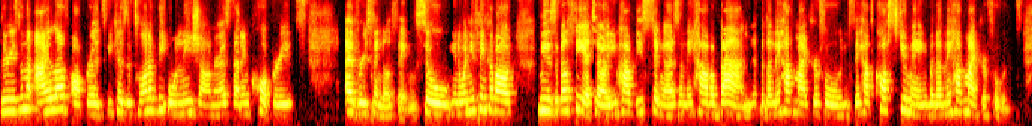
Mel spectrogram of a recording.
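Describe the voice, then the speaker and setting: With a Trinidadian accent, a woman delivers her words at a very fast pace, her fairly high pitch showing ordinary variation. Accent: Trinidadian, up-and-down sing-song. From Trinidad and Tobago. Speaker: opera singer and music doctor. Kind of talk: talk to a group. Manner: animated.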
